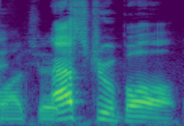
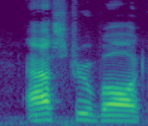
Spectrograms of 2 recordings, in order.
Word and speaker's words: Asdrubal: but then I can't remember how did he pronounce Asdrubal Cabrera. It was really funny. Astroball, that's how he pronounced it. Asdrubal Cabrera.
